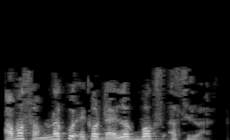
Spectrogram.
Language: Odia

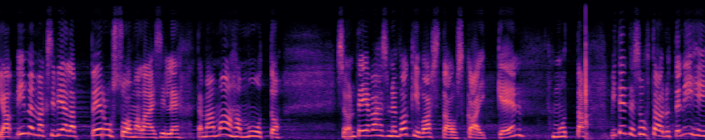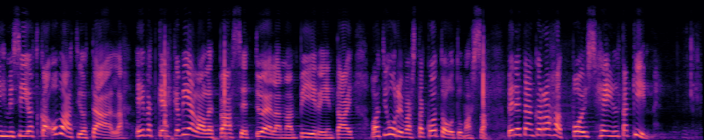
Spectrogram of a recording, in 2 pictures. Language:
Finnish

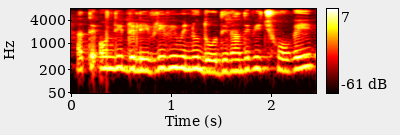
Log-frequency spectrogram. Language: Punjabi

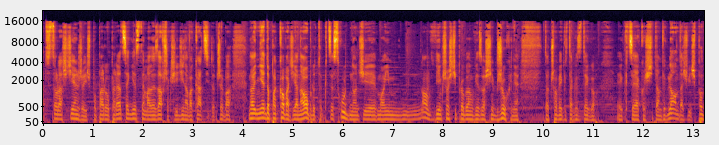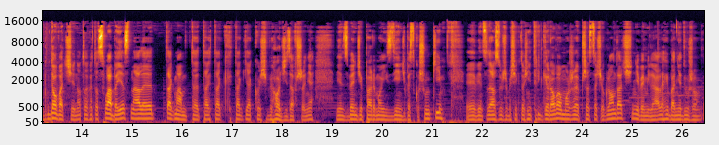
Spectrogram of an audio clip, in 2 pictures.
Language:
Polish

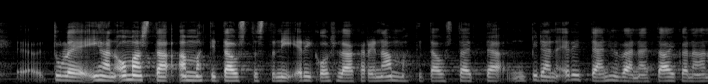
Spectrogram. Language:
Finnish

